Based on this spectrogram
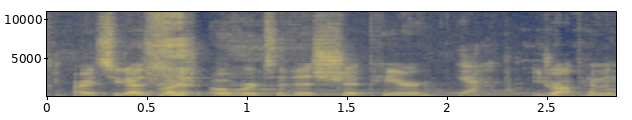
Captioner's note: all laugh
